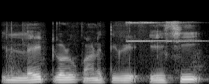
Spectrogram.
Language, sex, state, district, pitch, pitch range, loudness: Kannada, female, Karnataka, Bidar, 100 Hz, 95-110 Hz, -16 LUFS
